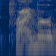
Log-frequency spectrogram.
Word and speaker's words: primer: Primer with the long I, like we're saying it. That's what they're talking about. Substance using as a preparatory coat on previously unpainted wood, etc. A small pump for pumping fuel. And a couple other ones. And then primer, without the long I, and they talk about an elementary textbook that serves as an introduction to a subject. So in this case, according to Google, it's two different words pronounced differently.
